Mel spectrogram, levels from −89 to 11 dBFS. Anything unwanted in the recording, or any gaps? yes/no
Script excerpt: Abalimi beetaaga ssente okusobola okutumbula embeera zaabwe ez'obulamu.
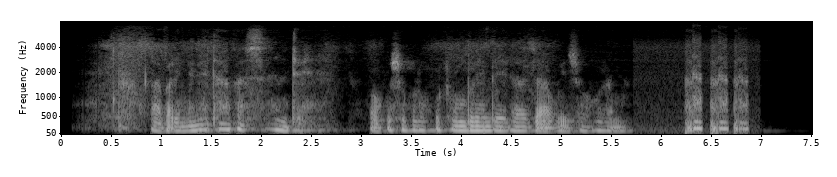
yes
